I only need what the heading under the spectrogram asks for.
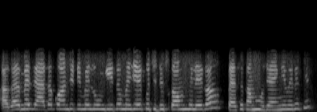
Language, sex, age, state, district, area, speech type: Urdu, female, 30-45, Delhi, East Delhi, urban, conversation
